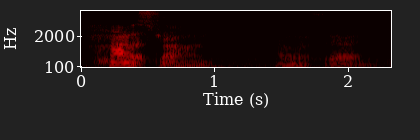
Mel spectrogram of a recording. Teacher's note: Hamastan with the accent on the first syllable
